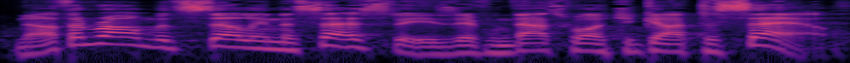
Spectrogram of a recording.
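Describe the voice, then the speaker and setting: A man's voice: on the high side, sing-song, fast, a bit bright, pitched above the performer's own voice. A man voicing a plain-spoken, loyal cowboy pegasus stallion in an audio drama. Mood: hushed urgency.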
